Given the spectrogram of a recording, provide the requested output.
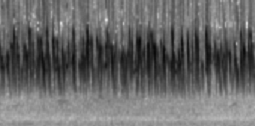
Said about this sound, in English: We've just witnessed a flock of chimney swifts enter their communal roost site for the night. These birds spend much of the year far to the south, in the Amazon basin of Peru.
